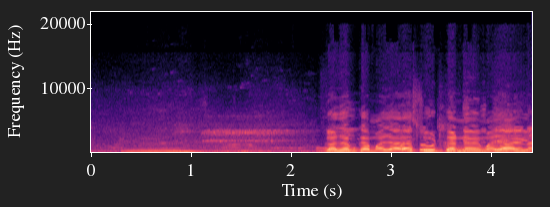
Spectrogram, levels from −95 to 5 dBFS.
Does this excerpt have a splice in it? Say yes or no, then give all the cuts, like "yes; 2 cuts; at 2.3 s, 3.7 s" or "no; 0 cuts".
yes; 1 cut; at 2.2 s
